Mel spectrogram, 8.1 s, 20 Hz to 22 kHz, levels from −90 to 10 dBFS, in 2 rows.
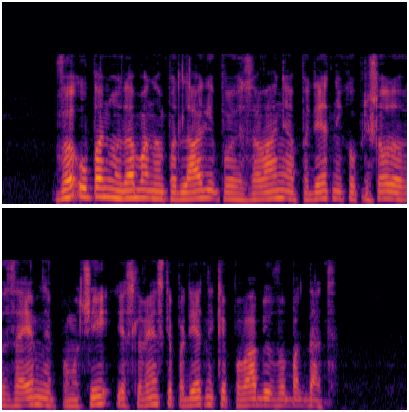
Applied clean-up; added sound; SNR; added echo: none; none; none; none.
